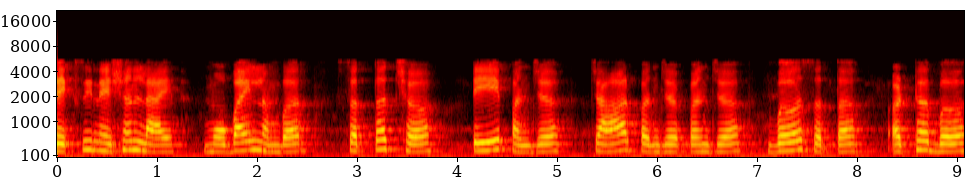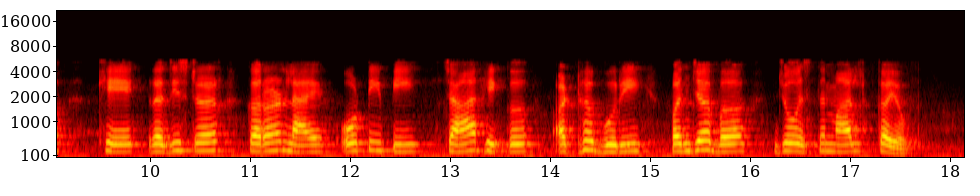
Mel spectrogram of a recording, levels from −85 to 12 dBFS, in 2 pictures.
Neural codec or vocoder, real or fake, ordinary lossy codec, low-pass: codec, 16 kHz, 8 kbps, FunCodec, trained on Chinese and English, 25 frames a second; fake; none; 5.4 kHz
